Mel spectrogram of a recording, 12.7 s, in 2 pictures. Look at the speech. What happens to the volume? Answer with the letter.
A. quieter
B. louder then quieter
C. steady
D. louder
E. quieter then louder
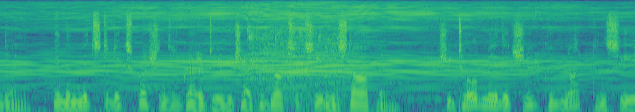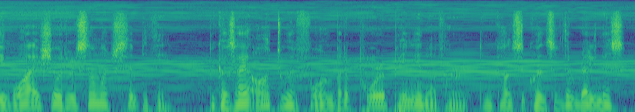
C.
